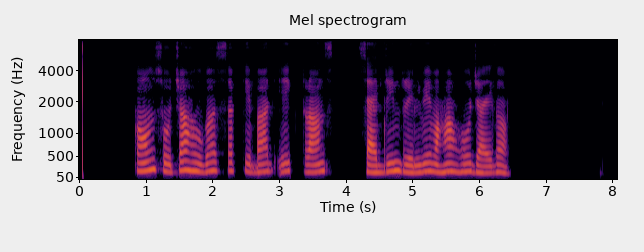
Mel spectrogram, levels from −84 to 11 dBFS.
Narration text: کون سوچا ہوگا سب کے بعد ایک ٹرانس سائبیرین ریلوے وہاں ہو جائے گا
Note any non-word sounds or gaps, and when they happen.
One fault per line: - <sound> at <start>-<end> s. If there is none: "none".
none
